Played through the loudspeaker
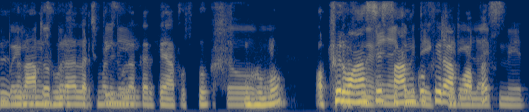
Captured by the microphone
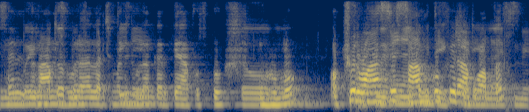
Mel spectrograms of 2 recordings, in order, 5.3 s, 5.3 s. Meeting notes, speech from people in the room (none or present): none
